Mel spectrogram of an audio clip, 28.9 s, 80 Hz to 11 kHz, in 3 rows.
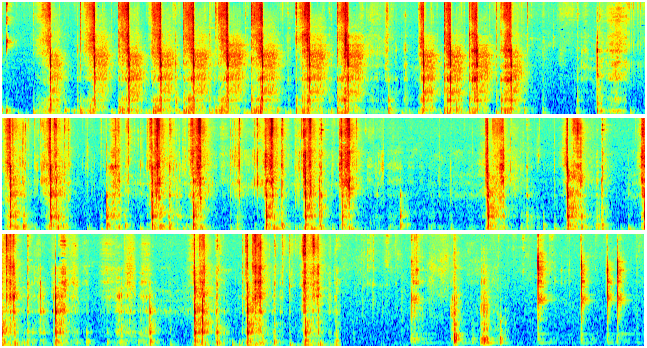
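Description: Chef's knife chopping onion and green onion on a wooden cutting board: quick, even knocks of the blade on the board. They thin out to sparser, lighter clicks about 24 seconds in.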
